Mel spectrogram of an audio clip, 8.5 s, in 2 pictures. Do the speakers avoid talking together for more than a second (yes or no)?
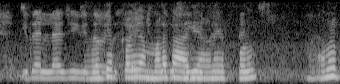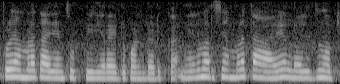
no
